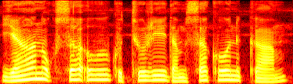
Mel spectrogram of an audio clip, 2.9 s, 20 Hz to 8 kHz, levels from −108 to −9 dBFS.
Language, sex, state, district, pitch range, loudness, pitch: Garo, male, Meghalaya, South Garo Hills, 135-175 Hz, -16 LUFS, 155 Hz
